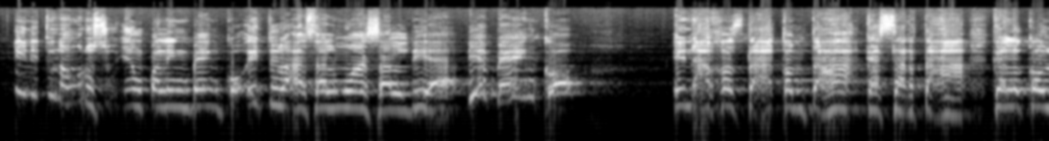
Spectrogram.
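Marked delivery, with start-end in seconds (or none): 3.5-4.3 sharply higher, near a wail; high emphatic cry. Real, not acted. Preacher crying out that woman is crooked, high.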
